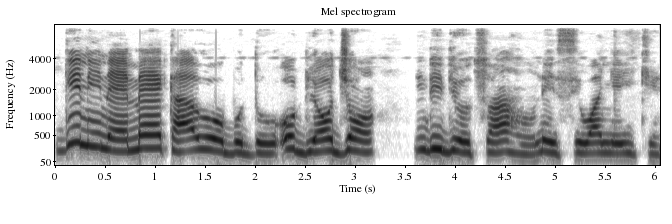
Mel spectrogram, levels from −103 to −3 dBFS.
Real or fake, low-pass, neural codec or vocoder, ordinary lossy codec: real; 7.2 kHz; none; none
